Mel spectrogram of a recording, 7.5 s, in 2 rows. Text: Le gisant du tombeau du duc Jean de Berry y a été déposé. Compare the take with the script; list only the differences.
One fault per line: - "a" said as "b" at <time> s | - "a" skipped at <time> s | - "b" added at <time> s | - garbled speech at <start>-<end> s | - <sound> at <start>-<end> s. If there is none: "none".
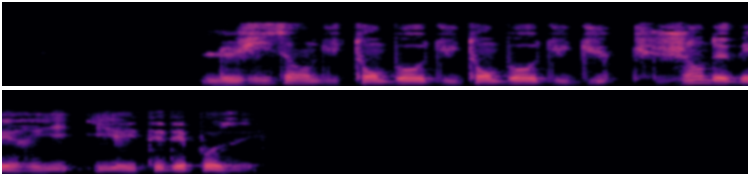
- "tombeau du" added at 2.3 s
